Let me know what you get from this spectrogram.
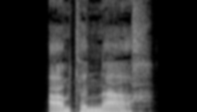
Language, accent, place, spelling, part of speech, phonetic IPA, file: German, Germany, Berlin, ahmten nach, verb, [ˌaːmtn̩ ˈnaːx], De-ahmten nach.ogg
- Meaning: inflection of nachahmen: 1. first/third-person plural preterite 2. first/third-person plural subjunctive II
